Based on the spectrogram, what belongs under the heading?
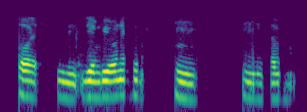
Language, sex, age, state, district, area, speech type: Manipuri, male, 30-45, Manipur, Kangpokpi, urban, conversation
